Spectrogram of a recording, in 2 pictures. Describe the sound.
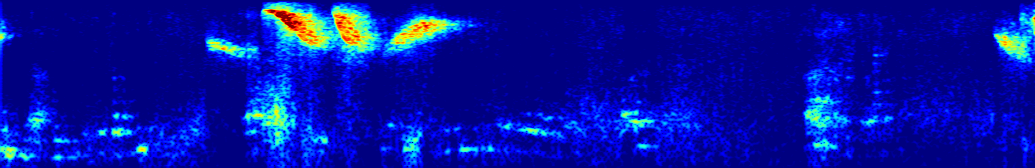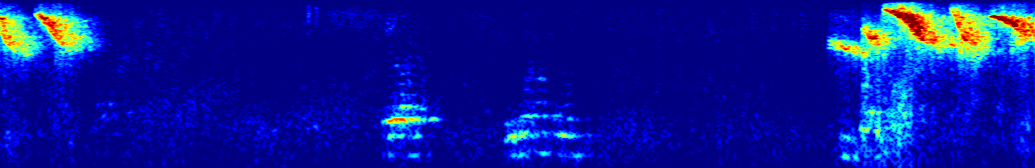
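A small bird sings in a few short bursts of high, bright chirping phrases, separated by quieter gaps where a man talks softly.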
